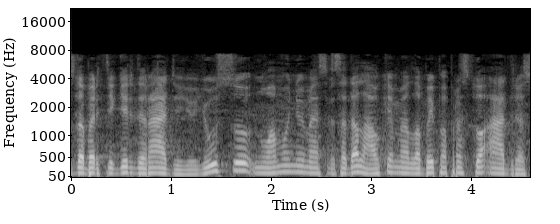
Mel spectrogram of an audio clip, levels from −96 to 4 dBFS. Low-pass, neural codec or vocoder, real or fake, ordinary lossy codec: 7.2 kHz; none; real; AAC, 32 kbps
